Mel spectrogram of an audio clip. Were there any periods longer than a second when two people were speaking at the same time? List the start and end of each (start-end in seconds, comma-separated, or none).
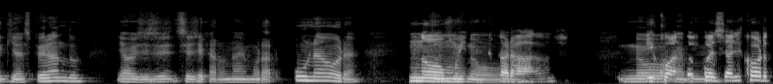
4.1-5.3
